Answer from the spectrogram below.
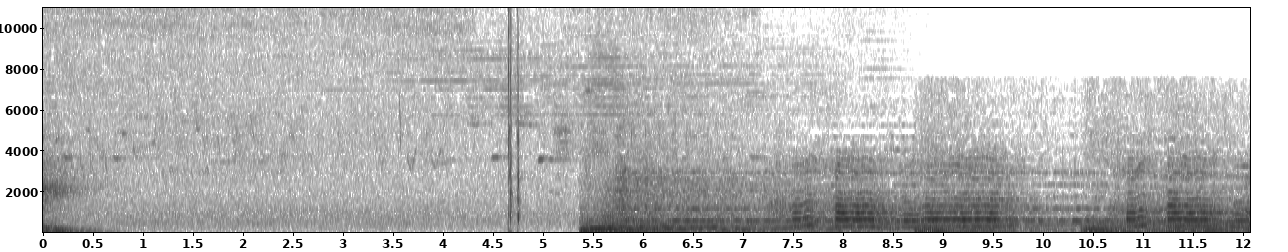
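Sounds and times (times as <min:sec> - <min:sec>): faint ambience: 0:00.0 - 0:10.4
sharp click: 0:04.6 - 0:04.9
music: 0:05.4 - 0:12.0.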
